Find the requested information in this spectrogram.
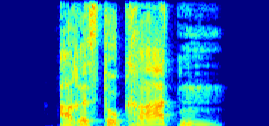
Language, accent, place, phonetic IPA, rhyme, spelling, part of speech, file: German, Germany, Berlin, [aʁɪstoˈkʁaːtn̩], -aːtn̩, Aristokraten, noun, De-Aristokraten.ogg
- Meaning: 1. genitive singular of Aristokrat 2. plural of Aristokrat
